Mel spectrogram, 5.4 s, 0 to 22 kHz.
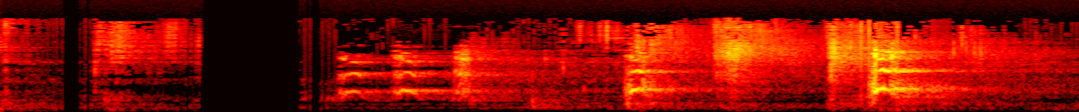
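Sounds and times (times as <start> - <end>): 
dog barking as it crosses a gallery: 1.7 - 3.5, 4.3 - 4.9.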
